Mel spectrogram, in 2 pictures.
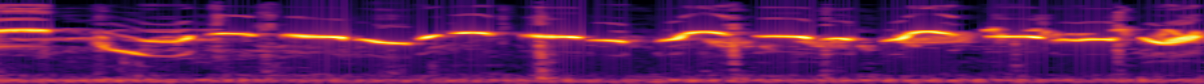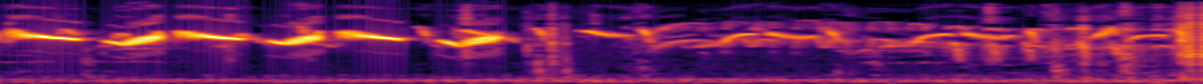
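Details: Chinese hwamei, a caged bird kept for sale in Vietnam, delivering a loud, clear whistled song of rapid looping, warbling notes, about three per second, with steady rhythm that breaks up and fades toward the end; faint low hum underneath.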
